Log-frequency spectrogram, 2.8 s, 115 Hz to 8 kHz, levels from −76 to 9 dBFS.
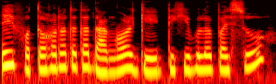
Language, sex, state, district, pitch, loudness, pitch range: Assamese, female, Assam, Kamrup Metropolitan, 240 Hz, -16 LUFS, 235-275 Hz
